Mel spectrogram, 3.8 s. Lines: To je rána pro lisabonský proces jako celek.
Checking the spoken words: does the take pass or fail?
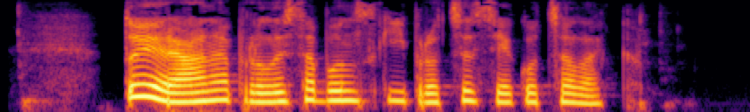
pass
